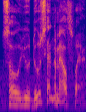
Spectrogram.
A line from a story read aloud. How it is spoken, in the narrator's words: Ben said excitedly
